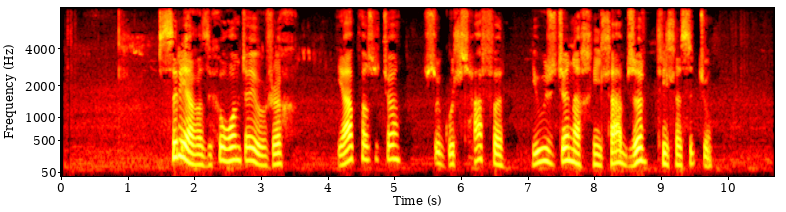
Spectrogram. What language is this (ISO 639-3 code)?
kbd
